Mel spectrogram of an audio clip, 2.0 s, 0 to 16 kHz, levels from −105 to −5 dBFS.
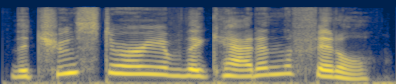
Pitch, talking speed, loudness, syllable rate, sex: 280 Hz, 270 wpm, -16 LUFS, 6.1 syllables/s, female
